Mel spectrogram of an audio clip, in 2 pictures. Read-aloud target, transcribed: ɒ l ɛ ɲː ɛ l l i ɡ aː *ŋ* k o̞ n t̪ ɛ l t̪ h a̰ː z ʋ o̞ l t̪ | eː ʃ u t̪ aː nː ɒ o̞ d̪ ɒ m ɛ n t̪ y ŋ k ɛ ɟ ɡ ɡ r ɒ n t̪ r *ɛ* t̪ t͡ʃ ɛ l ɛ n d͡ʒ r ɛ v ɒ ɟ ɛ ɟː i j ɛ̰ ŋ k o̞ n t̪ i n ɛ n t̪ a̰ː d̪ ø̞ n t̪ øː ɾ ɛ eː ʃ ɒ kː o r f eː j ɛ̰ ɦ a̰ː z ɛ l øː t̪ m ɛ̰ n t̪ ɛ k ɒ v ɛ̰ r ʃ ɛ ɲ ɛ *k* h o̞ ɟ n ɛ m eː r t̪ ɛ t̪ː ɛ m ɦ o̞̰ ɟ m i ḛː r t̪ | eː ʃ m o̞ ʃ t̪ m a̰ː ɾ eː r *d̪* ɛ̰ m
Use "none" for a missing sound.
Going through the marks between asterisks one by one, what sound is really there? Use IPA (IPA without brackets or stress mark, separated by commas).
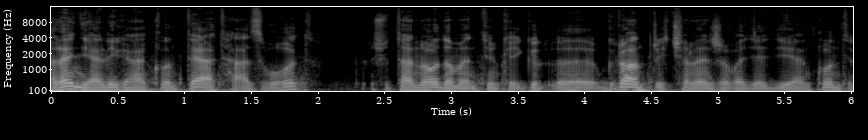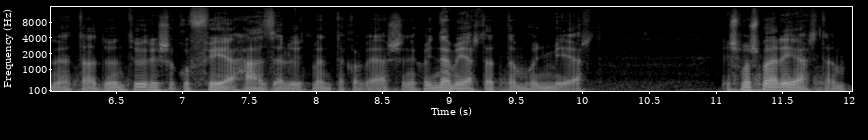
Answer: ŋ, i, k, t̪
